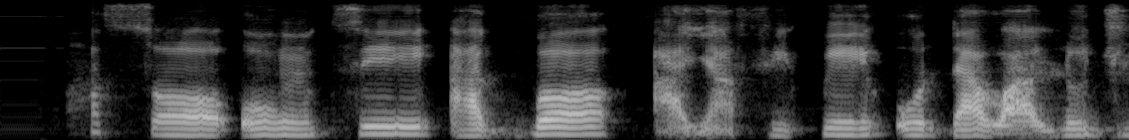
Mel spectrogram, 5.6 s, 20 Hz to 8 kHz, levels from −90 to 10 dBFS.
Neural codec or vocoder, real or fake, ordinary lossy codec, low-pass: vocoder, 22.05 kHz, 80 mel bands, HiFi-GAN; fake; none; 7.2 kHz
